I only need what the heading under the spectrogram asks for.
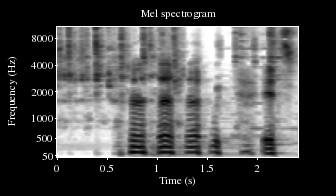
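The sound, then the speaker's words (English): A gin and extra dry vermouth cocktail being stirred over ice until really cold, with light clinks and rattles in a glass, while a voice makes short rhythmic humming bursts over the stirring. “Right, I'm going to stir that till it's really cold.”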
